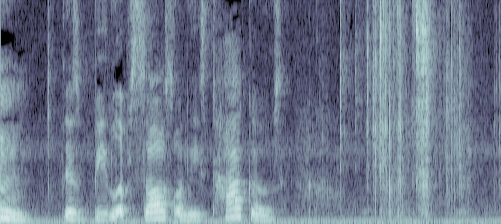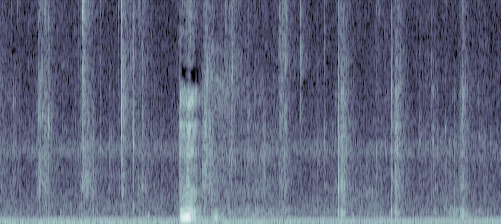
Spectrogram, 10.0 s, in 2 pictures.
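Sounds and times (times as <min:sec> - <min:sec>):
crunchy taco chewing: 0:03.4 - 0:10.0.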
